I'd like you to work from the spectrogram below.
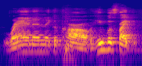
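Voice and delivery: ordinary talk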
